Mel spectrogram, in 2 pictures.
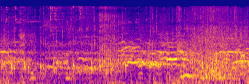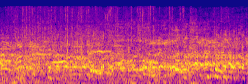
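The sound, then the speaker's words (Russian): A duke falls backwards into a water fountain with a splash and sloshing water, amid continuous clattering horse hooves and voices. “Отступая, герцог падает в фонтан с водой, тут же поднимается и размахивает мечом.”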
